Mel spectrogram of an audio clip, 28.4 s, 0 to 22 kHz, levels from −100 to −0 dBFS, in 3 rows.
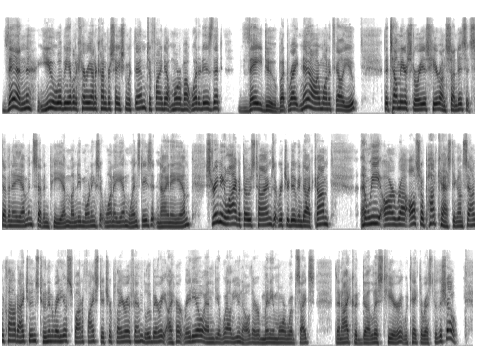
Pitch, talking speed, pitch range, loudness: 185 Hz, 215 wpm, 150-200 Hz, -18 LUFS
